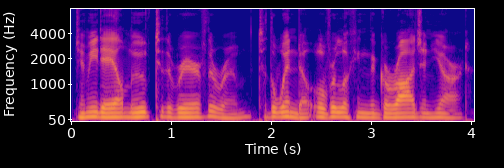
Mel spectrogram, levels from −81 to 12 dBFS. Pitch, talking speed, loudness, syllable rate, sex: 115 Hz, 240 wpm, -16 LUFS, 6.4 syllables/s, male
